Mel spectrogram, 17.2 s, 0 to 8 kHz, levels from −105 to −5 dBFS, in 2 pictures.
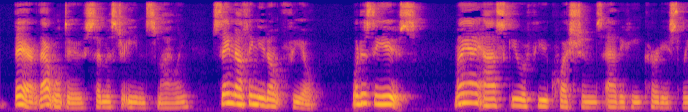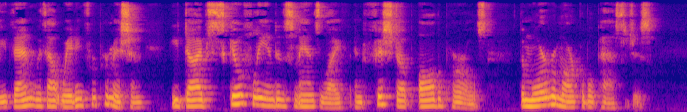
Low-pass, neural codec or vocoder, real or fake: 7.2 kHz; none; real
